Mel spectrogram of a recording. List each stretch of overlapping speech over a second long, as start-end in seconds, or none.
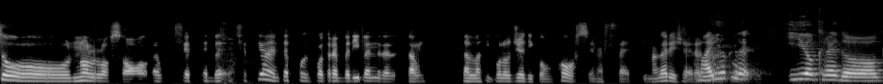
none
